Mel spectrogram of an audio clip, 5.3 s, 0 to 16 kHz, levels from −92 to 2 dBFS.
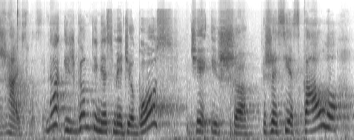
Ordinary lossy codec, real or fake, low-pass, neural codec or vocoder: Opus, 24 kbps; fake; 14.4 kHz; vocoder, 48 kHz, 128 mel bands, Vocos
